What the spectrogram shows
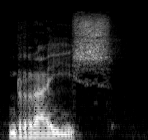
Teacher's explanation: En la palabra raíz, esa I suena fuerte, no es una I débil. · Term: I acentuada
